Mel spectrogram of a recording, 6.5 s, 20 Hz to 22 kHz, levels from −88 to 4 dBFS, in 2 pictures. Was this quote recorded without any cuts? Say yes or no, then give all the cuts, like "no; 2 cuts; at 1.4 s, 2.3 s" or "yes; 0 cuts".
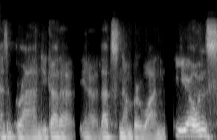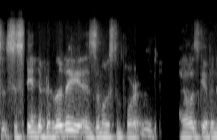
yes; 0 cuts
